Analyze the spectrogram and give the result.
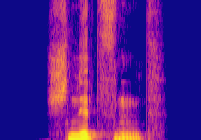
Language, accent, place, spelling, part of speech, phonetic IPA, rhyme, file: German, Germany, Berlin, schnitzend, verb, [ˈʃnɪt͡sn̩t], -ɪt͡sn̩t, De-schnitzend.ogg
- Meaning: present participle of schnitzen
